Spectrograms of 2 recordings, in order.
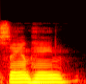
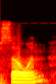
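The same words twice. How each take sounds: First: It is said as spelled, 'sam-hain', with h. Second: It is said like 'sow-in', without the h. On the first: This is how the spelling looks. "which looks like it's spelled Samhain" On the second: This is the traditional Celtic pronunciation. "we use the old Celtic term Samhain"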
